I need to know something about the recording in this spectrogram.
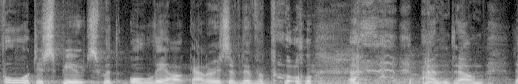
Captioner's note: laughs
